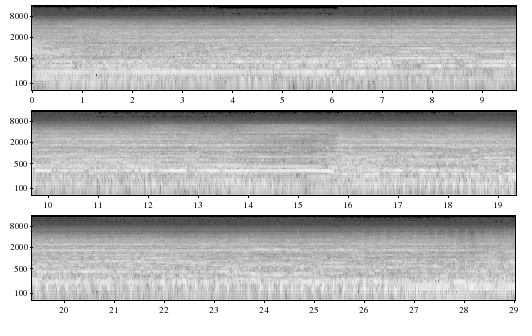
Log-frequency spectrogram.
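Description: Hardcore punk band playing live, distorted electric guitars over bass and drums, with the riff changing sharply about halfway through.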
